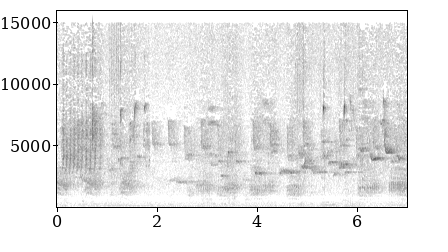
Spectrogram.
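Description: Faint outdoor ambience: birds chirping in many short repeated calls over a low steady hum.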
